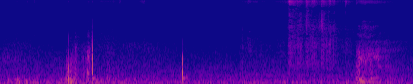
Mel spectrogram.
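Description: Handling sounds from plastic Easter eggs and cellophane wrap: a few small plastic clicks and taps in the first three seconds, then a crinkling rustle of about a second beginning about four seconds in.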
